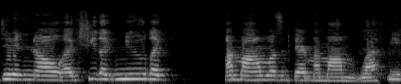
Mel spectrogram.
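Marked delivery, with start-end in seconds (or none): none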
